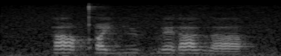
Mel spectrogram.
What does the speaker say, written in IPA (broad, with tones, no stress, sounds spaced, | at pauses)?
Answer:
a˥˧ qʼ ɛ˥˧ ʎ ʉ˥˧ b ɛ˥˧ ɾ a˥ ð a˧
